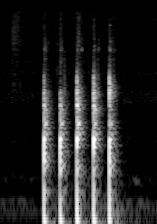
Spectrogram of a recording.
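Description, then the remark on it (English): Five quick, evenly spaced knocks on a bedroom door by a mum and dad at about half past seven in the evening, fairly loud, with a low hum in the background and no talking. “there's a knock on my bedroom door.”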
